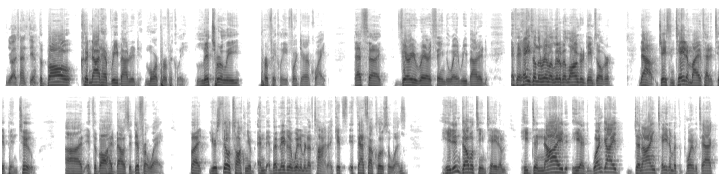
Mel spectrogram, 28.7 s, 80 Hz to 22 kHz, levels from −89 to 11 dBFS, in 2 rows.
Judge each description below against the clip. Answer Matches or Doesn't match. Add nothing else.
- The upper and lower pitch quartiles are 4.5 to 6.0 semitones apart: Doesn't match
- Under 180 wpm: Doesn't match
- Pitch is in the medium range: Doesn't match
